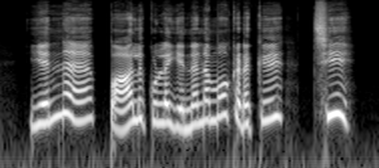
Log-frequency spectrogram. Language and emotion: Tamil, disgusted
